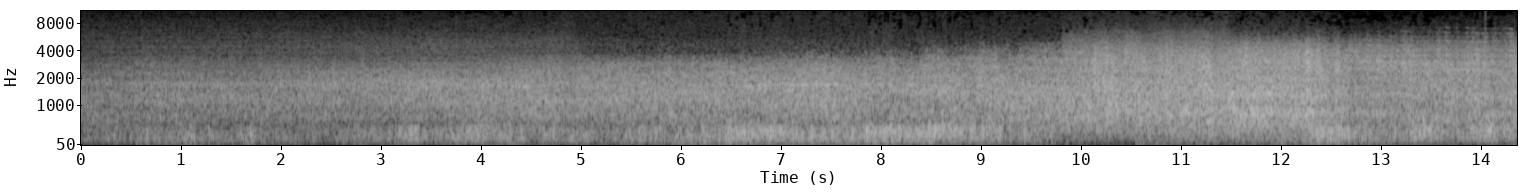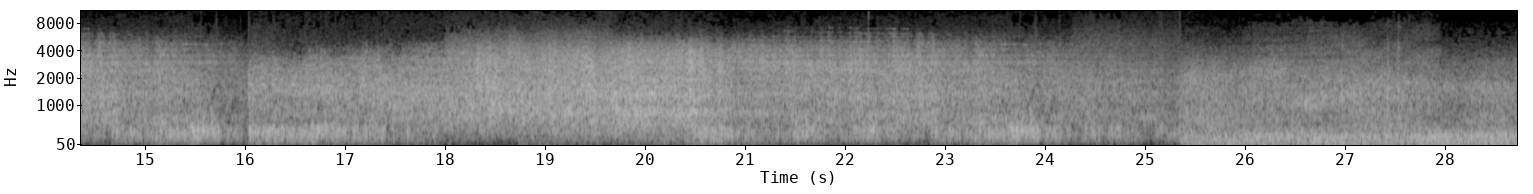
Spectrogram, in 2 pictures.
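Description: Jet airliners' engines heard outdoors near the runways: a continuous rushing, rumbling jet noise that changes abruptly several times as one plane gives way to the next. From about 25 seconds in a deeper rumble comes in, an Airbus A321 on final approach.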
